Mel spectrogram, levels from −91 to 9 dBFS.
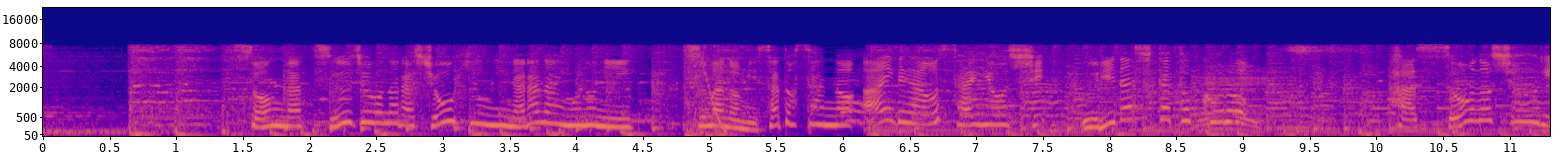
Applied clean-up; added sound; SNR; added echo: none; none; none; none.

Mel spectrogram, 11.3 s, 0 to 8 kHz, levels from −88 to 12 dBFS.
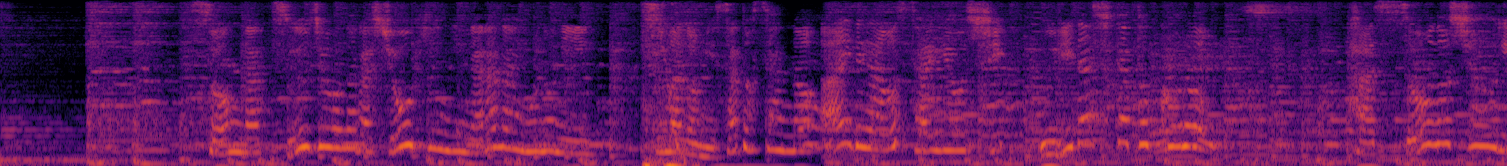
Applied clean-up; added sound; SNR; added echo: none; none; none; reverberation time 0.2 s.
